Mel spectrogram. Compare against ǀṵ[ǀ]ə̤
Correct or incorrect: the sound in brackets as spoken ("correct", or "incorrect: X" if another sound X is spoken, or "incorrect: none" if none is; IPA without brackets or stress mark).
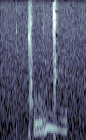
incorrect: ŋ͡ǀ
